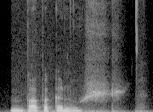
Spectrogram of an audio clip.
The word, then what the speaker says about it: baba ganoush: Baba ganoush. Baba ganoush. You gotta put a Wow. bit of stink on that last syllable.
